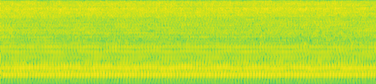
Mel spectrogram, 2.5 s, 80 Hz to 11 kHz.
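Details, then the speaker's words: NAPA MaxiTrac twin-cylinder air compressor, about 10 CFM (300 LPM), wired direct to the battery with the vehicle off, switched on to test. Loud, steady buzzing drone with an even pitch and no knocks or stumbles; pumping normally. "it's pretty loud i clicked it on just to see what it sounded like definitely sounds like it moved some air"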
